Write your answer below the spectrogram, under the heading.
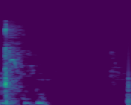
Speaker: I have the cough. It's very bad.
